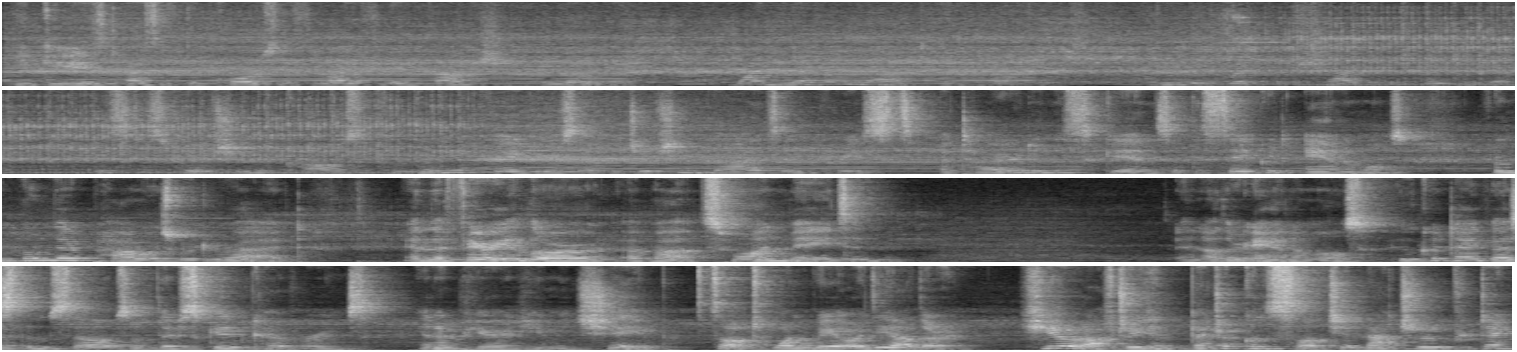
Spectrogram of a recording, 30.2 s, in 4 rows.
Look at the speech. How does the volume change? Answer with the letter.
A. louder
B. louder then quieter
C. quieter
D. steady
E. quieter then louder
A.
